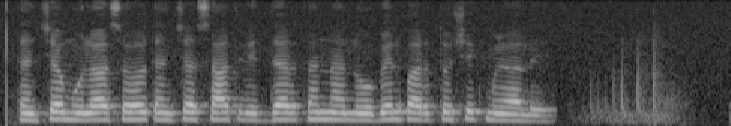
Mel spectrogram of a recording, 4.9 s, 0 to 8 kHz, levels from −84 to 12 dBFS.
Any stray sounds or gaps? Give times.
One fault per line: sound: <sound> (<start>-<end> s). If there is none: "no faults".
sound: squeak (3.8-4.7 s)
